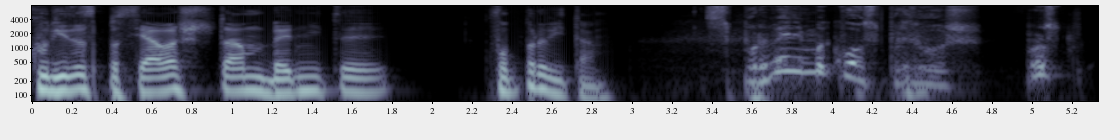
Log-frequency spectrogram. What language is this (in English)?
Bulgarian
